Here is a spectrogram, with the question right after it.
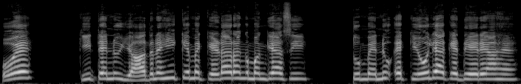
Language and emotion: Punjabi, angry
